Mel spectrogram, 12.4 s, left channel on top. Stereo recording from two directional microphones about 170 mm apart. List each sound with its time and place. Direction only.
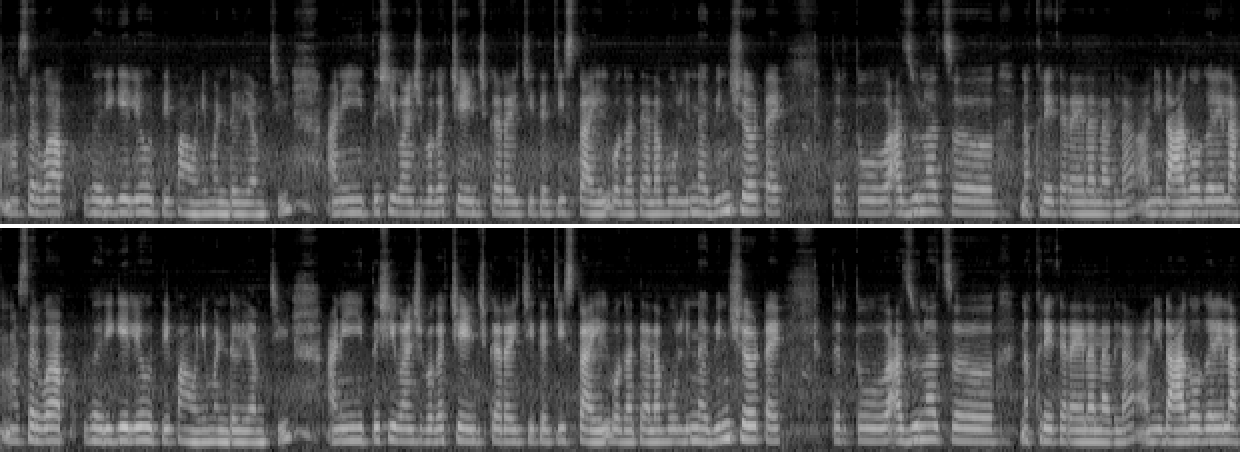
0.1 s speech: 15° right (ahead or behind)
